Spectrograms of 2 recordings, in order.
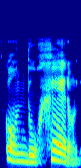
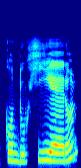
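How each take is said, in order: First: There is no i sound before the e. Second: An extra i sound comes before the e. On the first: The speaker calls it right. "se dice condujeron" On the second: The speaker calls it wrong. "no se dice condujieron"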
